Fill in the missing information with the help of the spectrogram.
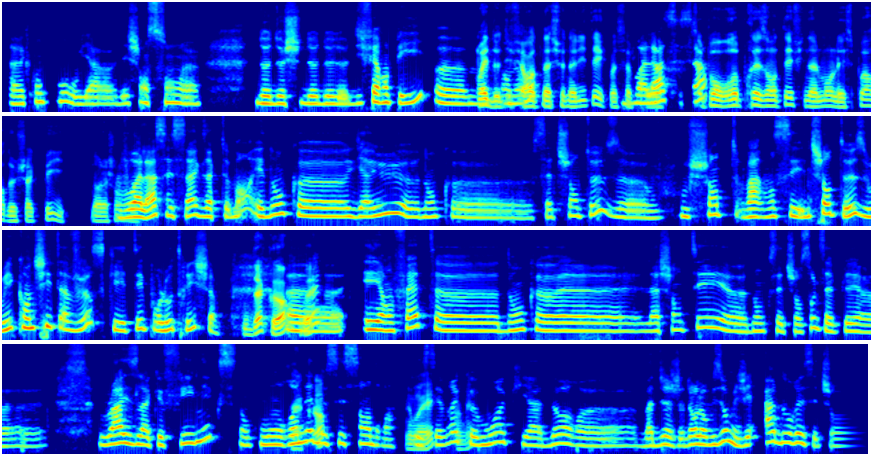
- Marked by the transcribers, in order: static; tapping; drawn out: "heu"; put-on voice: "Rise Like a Phoenix"; stressed: "adoré"; distorted speech
- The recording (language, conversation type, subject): French, podcast, Quelle chanson te rappelle une période importante de ta vie ?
